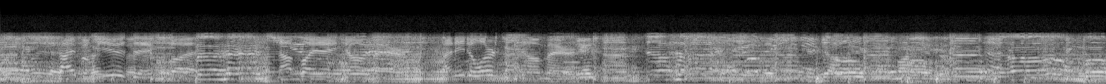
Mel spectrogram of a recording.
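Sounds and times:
acoustic guitar: 0:00.0 - 0:11.0
person singing: 0:00.0 - 0:11.0.

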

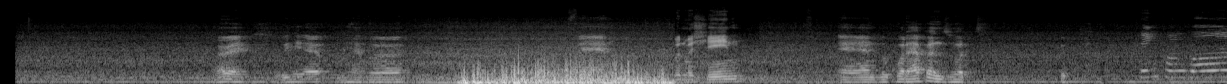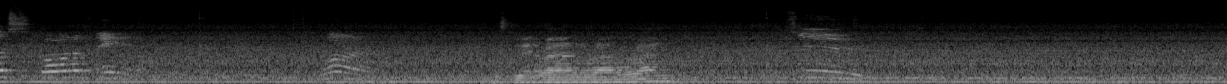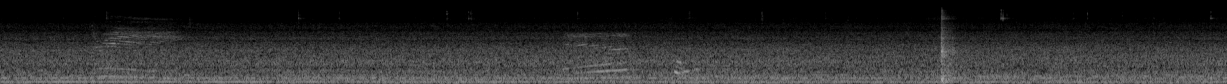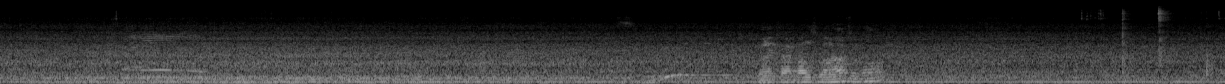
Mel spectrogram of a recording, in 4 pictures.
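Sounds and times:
fan running: 0:00.1 - 0:49.0.

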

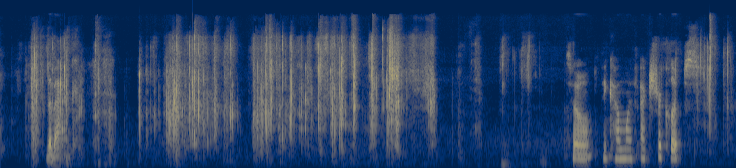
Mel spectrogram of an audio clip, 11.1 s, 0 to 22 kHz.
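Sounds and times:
plastic bag crinkling: 0:00.2 - 0:08.2, 0:10.2 - 0:11.0.

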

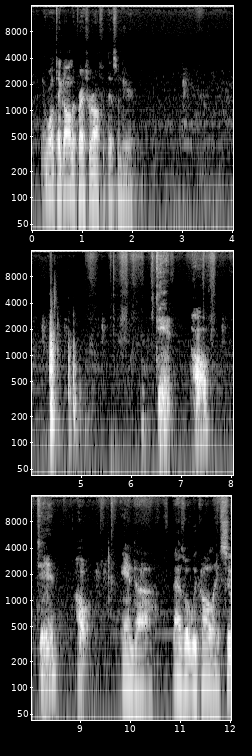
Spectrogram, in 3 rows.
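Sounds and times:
dice striking table: 0:04.4 - 0:05.0.

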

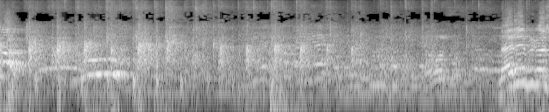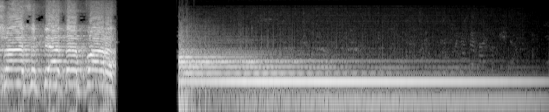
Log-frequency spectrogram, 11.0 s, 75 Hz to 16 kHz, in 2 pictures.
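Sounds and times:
metallic bell tone ringing: 0:07.3 - 0:10.9.

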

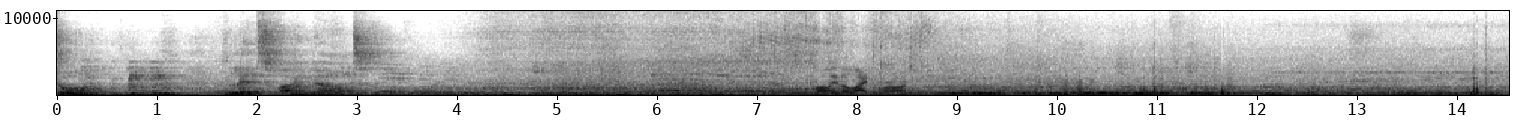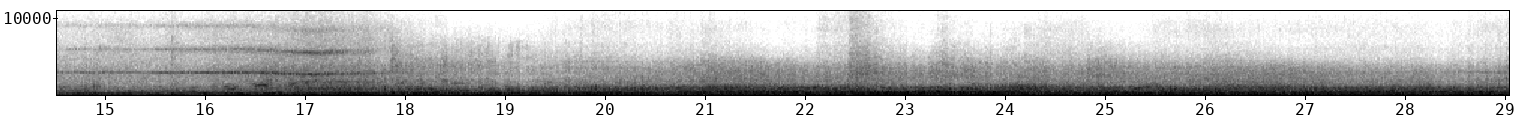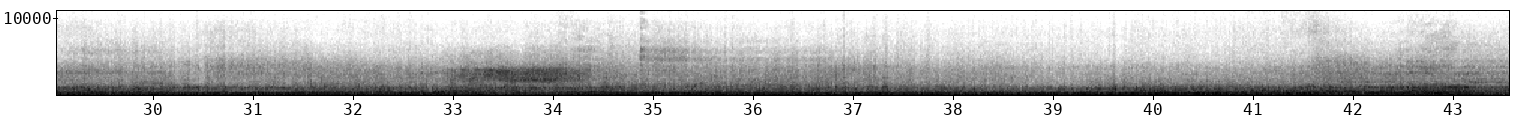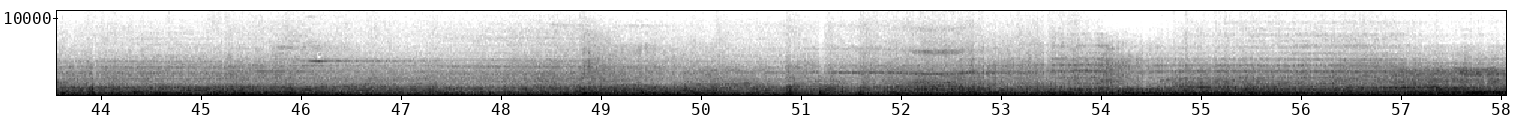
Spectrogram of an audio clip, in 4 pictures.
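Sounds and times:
roller coaster rumbling on track: 0:00.0 - 0:58.0.

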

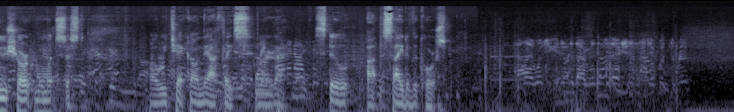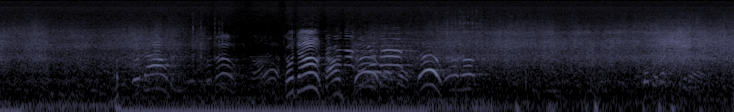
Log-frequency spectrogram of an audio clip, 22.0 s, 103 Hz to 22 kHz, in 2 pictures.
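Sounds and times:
faint background voices: 0:00.0 - 0:10.2.

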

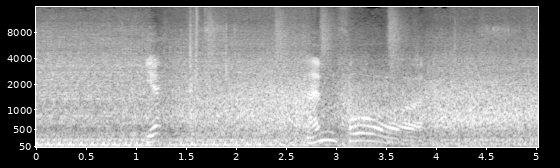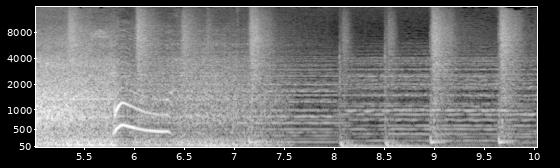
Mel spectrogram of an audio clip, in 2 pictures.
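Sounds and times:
motorway traffic roar: 0:00.0 - 0:07.6.

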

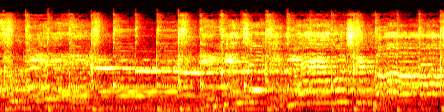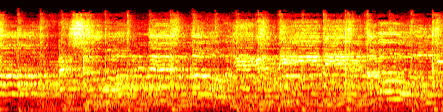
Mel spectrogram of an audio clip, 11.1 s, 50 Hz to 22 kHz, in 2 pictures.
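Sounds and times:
dance-pop song with male vocals: 0:00.0 - 0:11.0.

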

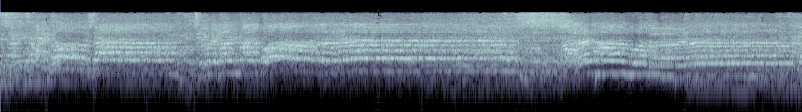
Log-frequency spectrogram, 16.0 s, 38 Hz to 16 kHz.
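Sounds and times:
group singing together: 0:00.0 - 0:16.0.

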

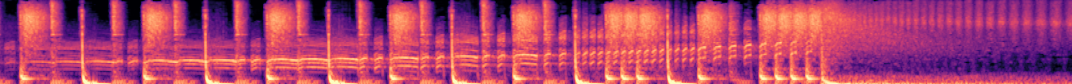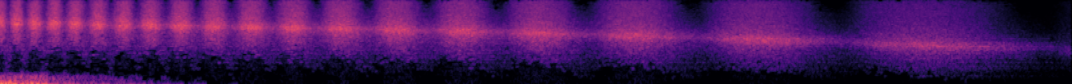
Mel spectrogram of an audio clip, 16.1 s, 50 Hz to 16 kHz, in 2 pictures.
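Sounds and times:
electronic dance bass: 0:00.0 - 0:09.1
pulsing noise sweep: 0:00.0 - 0:09.5.

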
